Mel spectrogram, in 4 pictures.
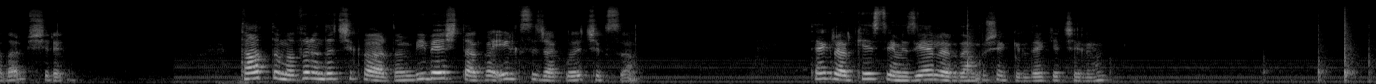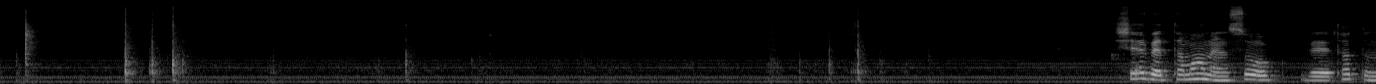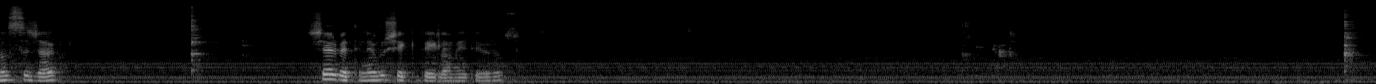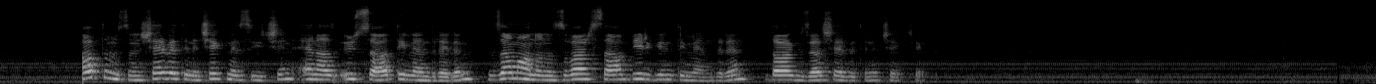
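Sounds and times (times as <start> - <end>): steady low hum: 1.6 - 55.0.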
